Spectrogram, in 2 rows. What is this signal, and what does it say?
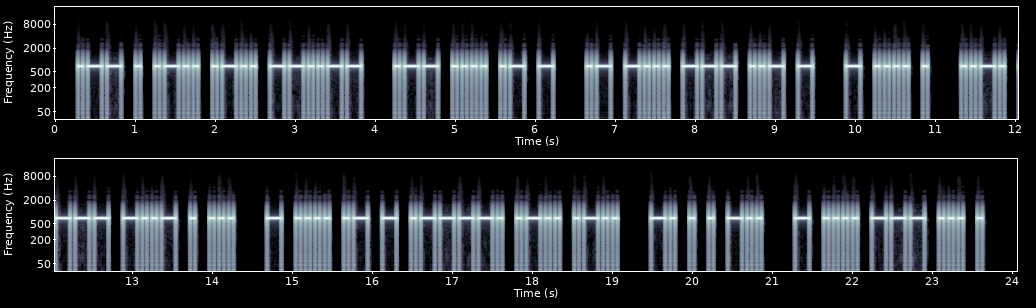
Morse code, heard as a keyed tone, about 20 wpm, 700 Hz. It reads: WELL, WHAT ABOUT THE FOXES THAT'LL NEED THOSE
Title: A Sound Of Thunder 20wpm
